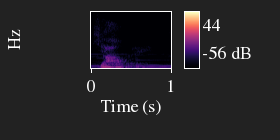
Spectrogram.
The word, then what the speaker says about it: Yahweh: they try to then add some vowels with it Yahweh which is just an easier way to try and pronounce the yhwh which is Yahweh Yahweh which I think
